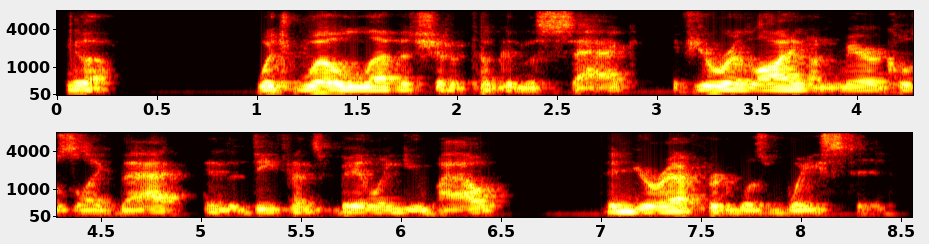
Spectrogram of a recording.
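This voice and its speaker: Brief: deep-voiced male sports-vlog host, sore throat, heated and profane, roomy echo. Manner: heated, profane, repetitive rhetorical questions. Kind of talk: ranting fan commentary to camera.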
